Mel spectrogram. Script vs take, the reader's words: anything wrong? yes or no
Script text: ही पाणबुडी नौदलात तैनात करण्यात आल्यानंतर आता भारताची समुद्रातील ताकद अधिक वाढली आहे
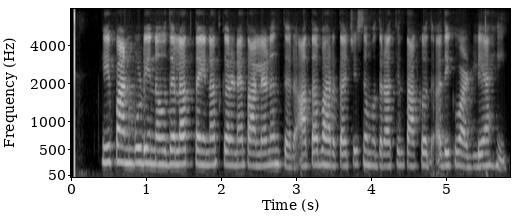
no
